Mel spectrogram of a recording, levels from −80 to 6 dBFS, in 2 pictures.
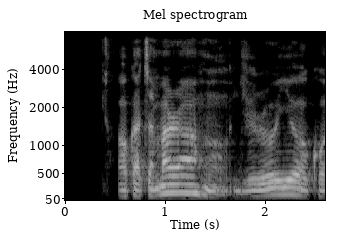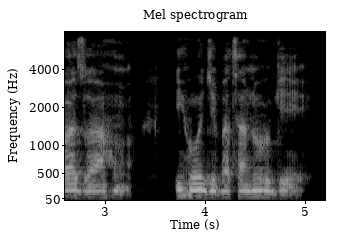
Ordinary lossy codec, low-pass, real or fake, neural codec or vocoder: none; 7.2 kHz; fake; vocoder, 22.05 kHz, 80 mel bands, WaveNeXt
